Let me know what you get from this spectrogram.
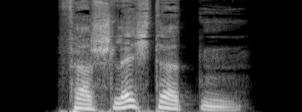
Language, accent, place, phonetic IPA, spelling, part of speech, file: German, Germany, Berlin, [fɛɐ̯ˈʃlɛçtɐtn̩], verschlechterten, adjective / verb, De-verschlechterten.ogg
- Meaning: inflection of verschlechtern: 1. first/third-person plural preterite 2. first/third-person plural subjunctive II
